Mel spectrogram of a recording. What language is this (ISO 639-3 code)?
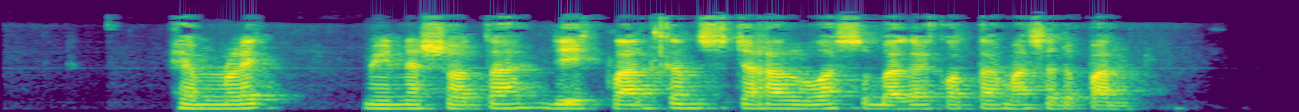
ind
